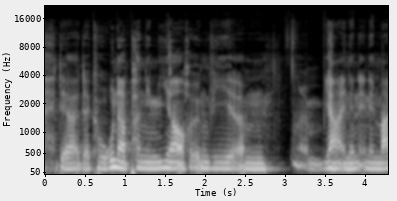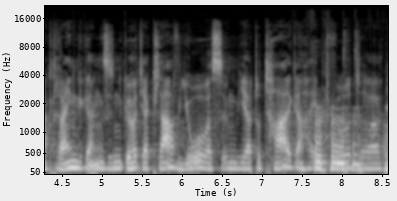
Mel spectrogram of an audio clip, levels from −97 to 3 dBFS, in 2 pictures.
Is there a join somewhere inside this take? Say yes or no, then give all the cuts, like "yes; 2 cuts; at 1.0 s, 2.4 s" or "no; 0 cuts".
no; 0 cuts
